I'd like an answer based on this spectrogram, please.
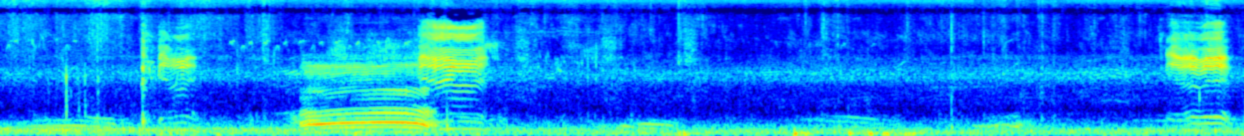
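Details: Tame cattle, dozens of cows running happily through green grass rice fields on a farm; a loud, drawn-out harmonic moo lasting about a second and a half, with fainter, shorter lowing before and after over steady low rumbling background noise.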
